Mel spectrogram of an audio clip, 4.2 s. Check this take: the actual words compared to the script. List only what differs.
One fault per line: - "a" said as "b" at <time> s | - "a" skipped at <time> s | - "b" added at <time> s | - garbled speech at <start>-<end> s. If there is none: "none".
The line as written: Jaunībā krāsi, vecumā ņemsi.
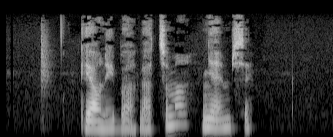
- "krāsi" skipped at 1.6 s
